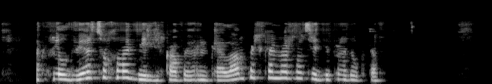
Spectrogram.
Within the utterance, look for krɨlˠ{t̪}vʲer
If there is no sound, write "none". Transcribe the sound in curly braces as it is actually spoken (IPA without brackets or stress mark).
d̪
